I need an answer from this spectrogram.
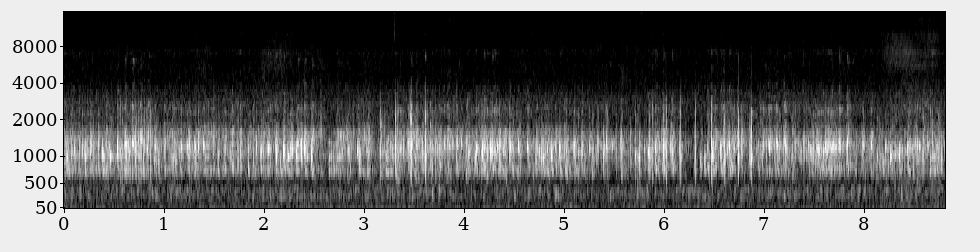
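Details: Forest green tree frogs at a spawning site, where many males gather around a large egg-laden female that lays foamy egg masses; a dense chorus of rapid, clicking, pulsed croaks with overlapping callers and swelling bursts throughout.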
